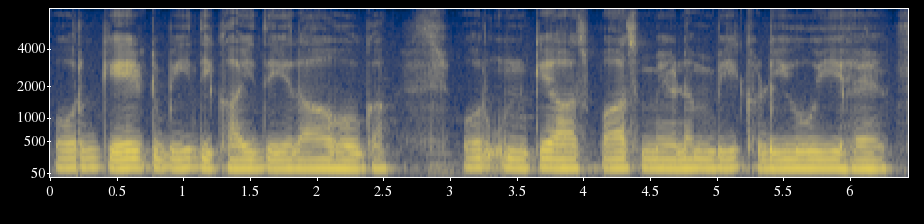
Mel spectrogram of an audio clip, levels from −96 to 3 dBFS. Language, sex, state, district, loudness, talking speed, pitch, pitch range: Hindi, male, Uttar Pradesh, Saharanpur, -16 LUFS, 140 wpm, 110 Hz, 110-115 Hz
